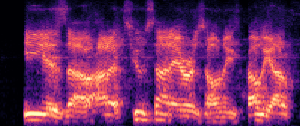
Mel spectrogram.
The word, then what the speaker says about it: Tucson: out of tucson arizona a place that most people call tuxen if they don't know how it's pronounced so for those of you looking that all this time think it's tucson it's tucson um and he is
